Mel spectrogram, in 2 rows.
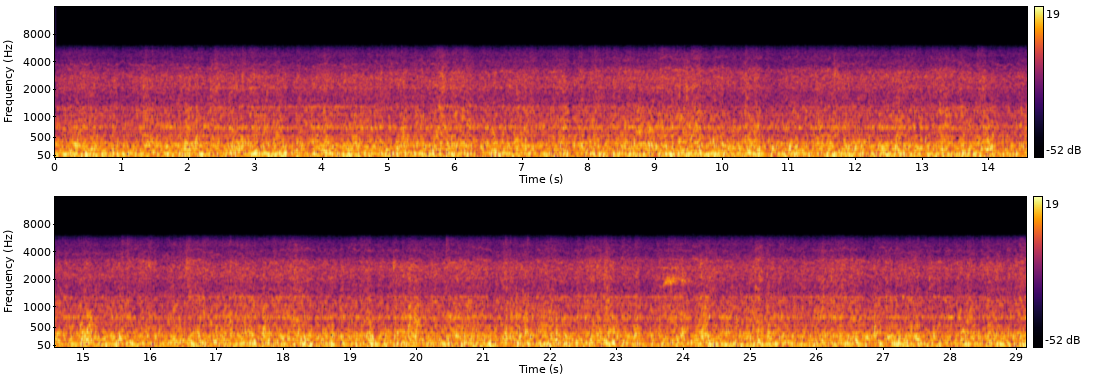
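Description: JR East 201 series electric train running steadily along the track, heard from inside the front of the train: an even running noise of wheels on rails and the train's equipment.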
